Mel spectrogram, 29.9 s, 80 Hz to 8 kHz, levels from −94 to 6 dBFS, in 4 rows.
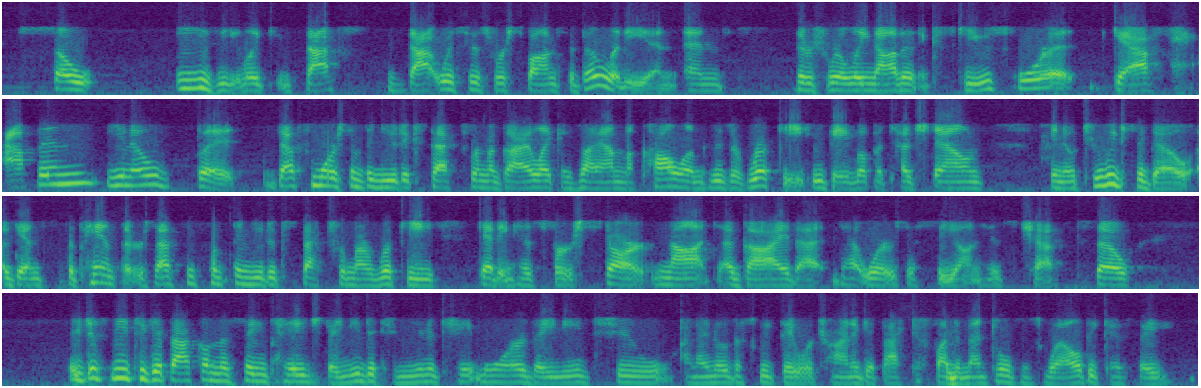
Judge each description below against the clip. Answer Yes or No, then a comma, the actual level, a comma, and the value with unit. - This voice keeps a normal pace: No, fast, 215 wpm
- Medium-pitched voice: Yes, medium, 175 Hz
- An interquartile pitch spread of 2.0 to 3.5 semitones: No, average, 4.0 semitones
